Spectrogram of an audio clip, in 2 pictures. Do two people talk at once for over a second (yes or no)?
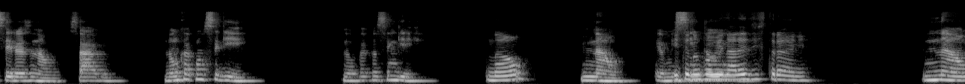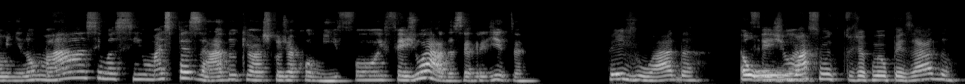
no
